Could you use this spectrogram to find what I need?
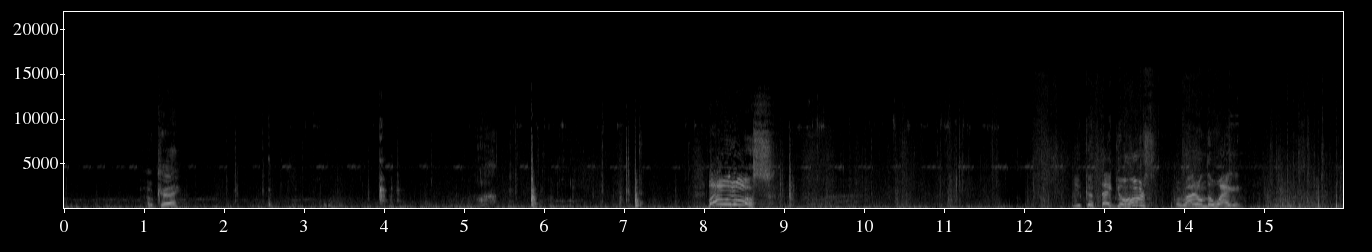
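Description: A man answers in a low, gravelly voice.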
